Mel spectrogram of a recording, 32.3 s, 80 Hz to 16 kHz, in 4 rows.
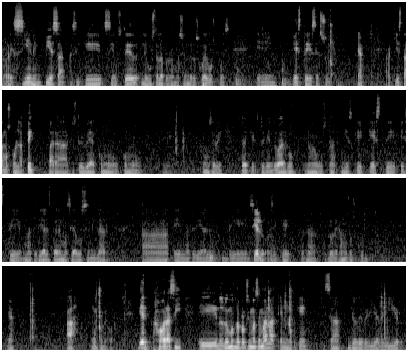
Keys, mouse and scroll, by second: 6.8 p, 11.9 Escape, 14.1 click, 17.1 click, 19.2-19.7 scroll down 1, 19.7-20.3 scroll down 1, 21.7 click, 25.1 p, 26.5 Escape, 30.2 ctrl+shift+s, 32.1-32.3 typing.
